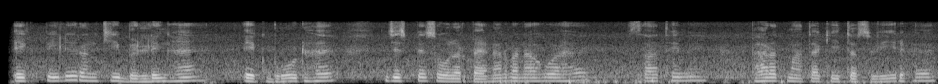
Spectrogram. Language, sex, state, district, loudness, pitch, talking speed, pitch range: Hindi, male, Uttar Pradesh, Budaun, -18 LUFS, 155 Hz, 145 wpm, 145-165 Hz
